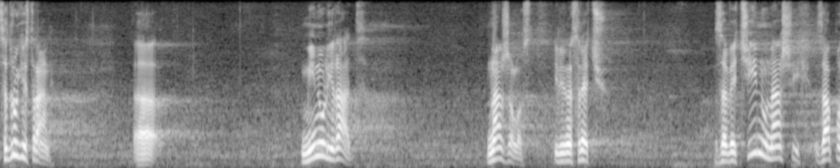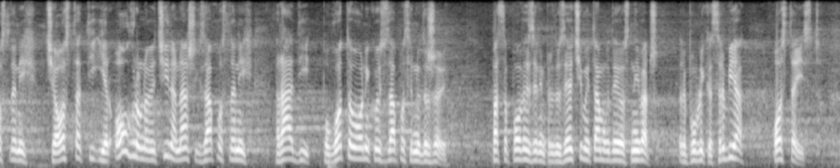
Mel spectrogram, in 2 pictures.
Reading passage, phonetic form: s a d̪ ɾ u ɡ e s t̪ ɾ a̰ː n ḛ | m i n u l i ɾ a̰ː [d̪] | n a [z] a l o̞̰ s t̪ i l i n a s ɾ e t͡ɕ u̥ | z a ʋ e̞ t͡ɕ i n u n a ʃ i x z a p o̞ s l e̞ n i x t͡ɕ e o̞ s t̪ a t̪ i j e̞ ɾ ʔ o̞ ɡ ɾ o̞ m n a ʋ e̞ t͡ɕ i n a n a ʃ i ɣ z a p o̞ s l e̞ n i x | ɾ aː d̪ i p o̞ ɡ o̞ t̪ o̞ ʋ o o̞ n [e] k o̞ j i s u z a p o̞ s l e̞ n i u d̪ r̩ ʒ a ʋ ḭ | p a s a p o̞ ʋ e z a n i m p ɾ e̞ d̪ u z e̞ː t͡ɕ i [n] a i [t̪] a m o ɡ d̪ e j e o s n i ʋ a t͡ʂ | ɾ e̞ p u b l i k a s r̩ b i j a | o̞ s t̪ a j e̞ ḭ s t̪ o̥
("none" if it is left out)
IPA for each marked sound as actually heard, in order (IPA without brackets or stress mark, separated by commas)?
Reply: d̪, ʒ, i, m, t̪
